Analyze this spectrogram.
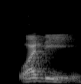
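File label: "wadi", Malay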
